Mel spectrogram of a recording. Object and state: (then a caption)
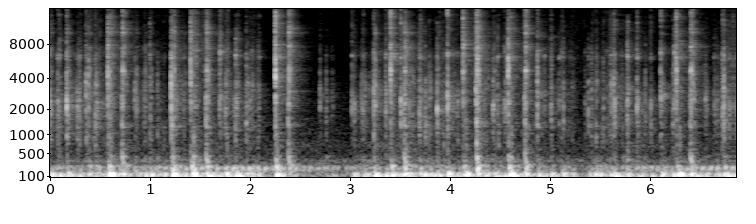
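Plastic membrane keyboard being typed on. Both hands type with their fingertips on a plastic RGB membrane keyboard with black, backlit plastic keycaps resting on a marble surface. Quick, uneven clacks and taps come in a steady stream with a short pause near the middle. A low, continuous rumble sits underneath the sharp, bright key clicks.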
